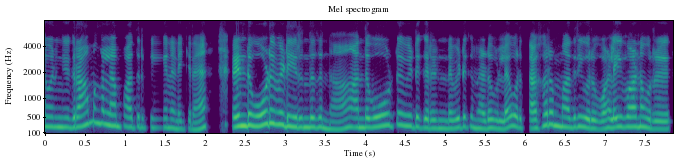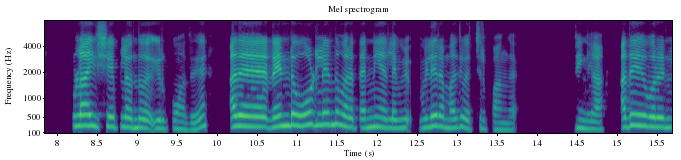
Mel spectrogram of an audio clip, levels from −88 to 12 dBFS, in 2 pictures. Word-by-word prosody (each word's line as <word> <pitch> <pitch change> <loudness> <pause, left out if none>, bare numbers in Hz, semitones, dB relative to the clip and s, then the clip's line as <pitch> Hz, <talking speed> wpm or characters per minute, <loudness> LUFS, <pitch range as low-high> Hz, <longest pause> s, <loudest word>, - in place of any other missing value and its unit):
நீங்க 245 -1 -2
கிராமங்கள்லாம் 295 -1 -1
பார்த்துருப்பீங்கன்னு 230 -2 -7
நினைக்கிறேன், 200 +2 -5 0.4
2 280 +2 +6
ஓடு 335 +3 +3
வீடு 270 -3 +2
இருந்ததுன்னா, 240 -5 -2 0.2
அந்த 240 0 -1 0.2
ஓட்டு 290 +1 -3
வீட்டுக்கு 245 -4 -3
2 210 0 -5
வீட்டுக்கு 245 +1 -4
நடுவுல, 210 +1 -2
ஒரு 230 - -6
தகரம் 280 +5 0
மாதிரி 245 +1 -2
ஒரு 215 -1 0
வளைவான 255 +3 0
ஒரு 200 -1 -3 0.5
குழாய் 280 -1 +5
ஷேப் 255 -1 -1
ல - - +3
வந்து 230 0 0 0.2
இருக்கும் 205 -1 -8
அது. 175 +1 -9 0.5
அதை 275 +1 +8 0.4
2 280 +2 +5
ஓடுலேருந்து 310 +1 +1
வர 250 - +1
தண்ணி 240 +3 -1
அதில 225 -1 -2
வி 230 - -4 0.2
விழுற 265 +3 +2
மாதிரி 235 +3 -4
வச்சிருப்பாங்க. 190 -4 -13 0.8
சரிங்களா? 200 -4 -4 0.3
அது 275 +4 +1 0.2
ஒரு 250 - +4
240 Hz, 150 wpm, -21 LUFS, 220-270 Hz, 0.8 s, அதை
